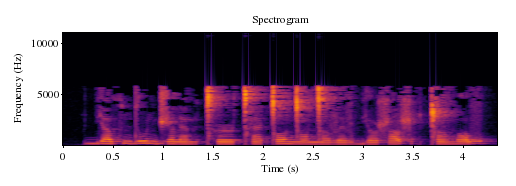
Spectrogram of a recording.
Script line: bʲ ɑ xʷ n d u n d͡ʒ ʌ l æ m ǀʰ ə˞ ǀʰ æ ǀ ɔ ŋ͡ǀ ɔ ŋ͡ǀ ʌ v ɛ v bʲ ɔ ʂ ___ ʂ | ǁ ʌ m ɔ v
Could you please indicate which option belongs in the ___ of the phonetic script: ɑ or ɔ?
ɑ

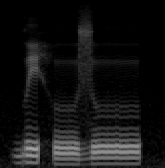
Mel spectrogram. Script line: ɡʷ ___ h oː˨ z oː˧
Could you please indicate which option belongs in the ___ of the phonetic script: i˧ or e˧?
e˧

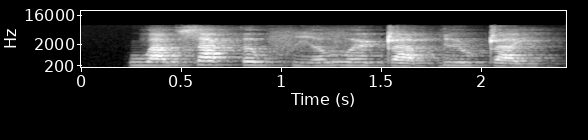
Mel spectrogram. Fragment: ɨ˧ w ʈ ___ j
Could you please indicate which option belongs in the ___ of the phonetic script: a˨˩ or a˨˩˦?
a˨˩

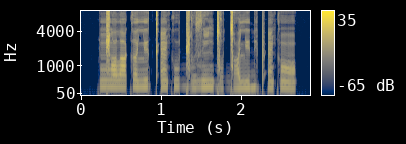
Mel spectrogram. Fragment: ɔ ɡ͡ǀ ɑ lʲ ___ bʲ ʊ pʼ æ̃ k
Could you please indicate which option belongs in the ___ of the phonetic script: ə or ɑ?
ə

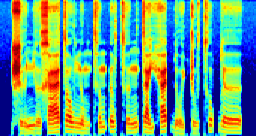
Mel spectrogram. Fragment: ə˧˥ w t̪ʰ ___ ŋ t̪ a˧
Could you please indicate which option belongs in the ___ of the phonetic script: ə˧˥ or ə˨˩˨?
ə˧˥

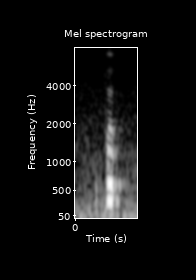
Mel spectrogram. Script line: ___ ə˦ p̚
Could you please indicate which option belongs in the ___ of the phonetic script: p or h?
p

